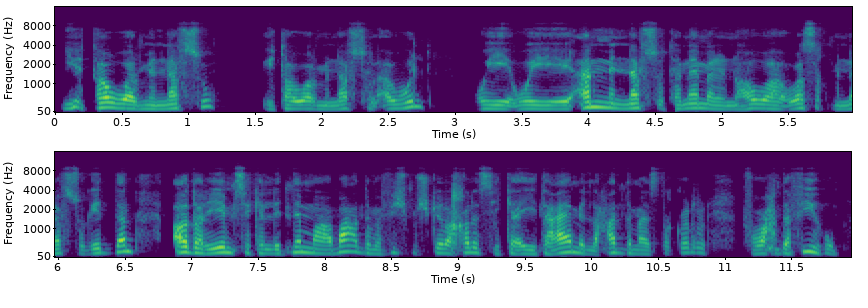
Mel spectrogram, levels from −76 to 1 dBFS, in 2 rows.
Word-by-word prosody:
يطوّر 155 -1 +4
من 125 0 -4
نَفْسه، 145 +9 -1 0.4
يطوّر 130 -1 0
من 120 -1 -7
نَفْسه 135 +3 -4
الأول 165 +10 -2 0.4
وي 130 0 -2
ويأمِّن 130 +6 +2
نَفْسه 150 -2 +1
تمامًا 145 +3 -2
إنه 120 -2 -5
هو 145 0 0
واثق 150 -3 -3
من 120 - -8
نَفْسه 140 -1 -5
جدًا، 155 +8 +3 0.3
قدر 175 -4 +7
يمسك 160 -2 +2
الاتنين 145 +7 -3
مع 150 -5 0
بعض 195 +2 +3
ما 135 - -8
فيش 165 +6 -9
مشكلة 155 -2 -2
خالص 170 +1 -1
يك 130 - -12
يتعامل 150 +4 +2
لحد 155 +4 -2
ما 130 -3 -4
يستقر 165 +6 -9 0.3
في - - -12
واحدة 145 - 0
فيهم، 180 -9 -3
145 Hz, 170 wpm, -22 LUFS, 130-165 Hz, 0.4 s, قدر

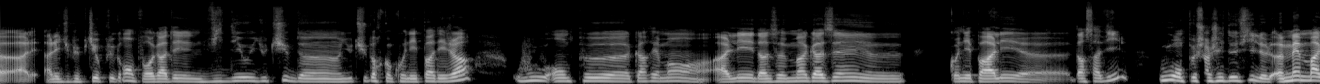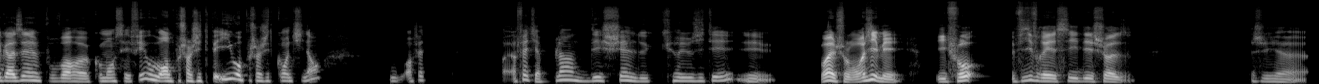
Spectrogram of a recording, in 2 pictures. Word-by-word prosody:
aller - - -2
aller 125 +2 -1
du 125 0 -9
plus 130 0 -5
petit 135 +5 -1
au - - -3
plus 145 0 -6
grand, 165 +1 -1
pour 125 -2 -2
regarder 135 +2 +2
une 130 -1 -5
vidéo 140 +6 -4
YouTube 160 +2 -5
d'un 135 -2 -2
youtubeur 145 +3 -4
qu'on 150 - -4
connaît 135 -1 -2
pas 145 +2 +1
déjà 175 - +3 0.4
ou 170 +2 -3
on 150 +1 -1
peut, 150 -2 0
heu, - - -8
carrément 150 0 -3
aller 150 +4 +2
dans 135 +1 +1
un 140 - 0
magasin, 155 +3 +2
heu, 135 -3 -4 0.4
qu'on 140 - -4
n'est 145 0 +1
pas 135 -1 +6
allé, 145 +1 +2
heu, 110 -11 -6
dans 140 - 0
sa 145 +1 -3
ville 245 - -4 0.3
ou 195 +1 +3
on 170 - +3
peut 165 - -3
changer 165 0 0
de 170 +2 +1
ville, 160 -4 0
un - - +6
même 190 +4 +7
magasin 180 0 +5
pour 145 -3 -15
voir, 145 -1 +2
heu, - - -8
comment 150 +2 -4
c'est 150 -2 -6
fait, 220 - -4
ou 210 -9 +3
on 155 - +7
peut 165 - -11
changer 160 -2 0
de - - -15
pays, 250 +1 0
ou 230 - +5
on - - +3
peut 195 - -15
changer 165 -2 -4
de - - -28
continent, 170 - -5 0.7
ou 155 - -13
en 145 - -7
fait 190 +4 -11 0.8
en - - -5
fait, 220 - -1
il - - -15
y - - -1
a - - -7
plein 200 +11 -2
d'échelles 170 +2 -3
de 145 -1 -6
curiosité 160 +7 -6
et 205 +4 -8 0.5
ouais, - - +10
je - - -3
le - - 0
redis, - - +8
mais - - +3 0.3
il - - +1
faut 425 -2 +3 0.3
vivre 175 +4 -3
et 150 - +7
essayer 145 +2 -2
des 145 0 -1
choses. 130 -4 -1 1.2
J'ai 135 -1 -10
heu 120 -3 -8
150 Hz, 205 wpm, -22 LUFS, 140-170 Hz, 1.2 s, ouais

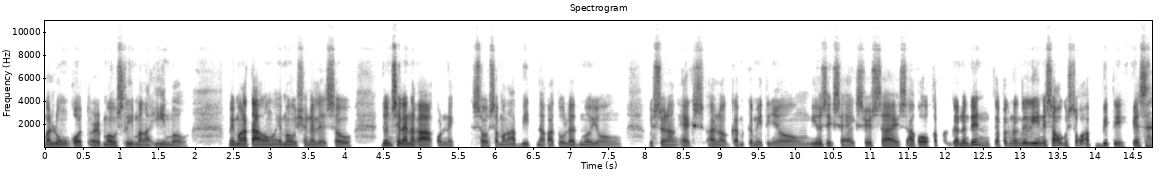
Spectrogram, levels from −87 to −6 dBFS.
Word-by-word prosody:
malungkot 130 +1 0
or 115 - +1
mostly 125 +1 0
mga 115 -1 -2
emo. 110 -5 -5 0.5
May 140 - +2
mga 145 0 +5
taong 135 0 +6
emotional, 130 -2 -2
eh, 105 - -3
so 115 -2 -2 0.4
do'n 165 - +5
sila 175 -2 +7
nakaka-connect. 125 -6 +3 0.2
So, - - -1
sa - - 0
mga 130 +5 -2
upbeat 130 -3 -7
na 115 - -5
katulad 120 +1 -2
mo 120 -1 -5
'yung 105 -1 -9 0.3
gusto - - -1
ng 110 -1 -3
ex 465 -1 +1
ano, - - -1
gam - - -4
gamitin 115 -1 -6
'yung 105 -2 -7
music 135 -1 -1
sa - - -1
exercise. 130 +1 0
Ako 140 -4 +2
kapag - - -8
gano'n 160 +5 +2
din, 200 -7 +5
kapag 155 +3 -3
naglilinis 180 -1 +4
ako 185 -1 +3
gusto - - -2
ko - - +3
upbeat, 145 +3 -2
eh, 115 -3 -2
kaysa 135 +4 +1
130 Hz, 180 wpm, -27 LUFS, 115-145 Hz, 0.5 s, sila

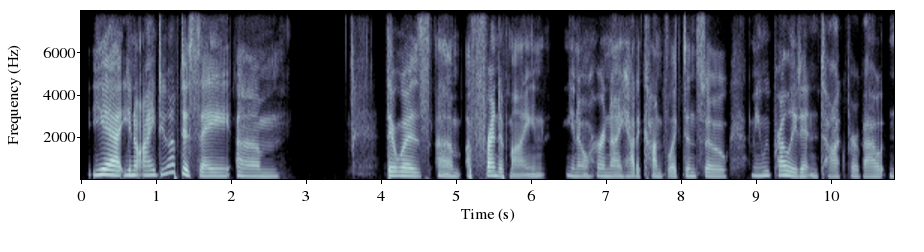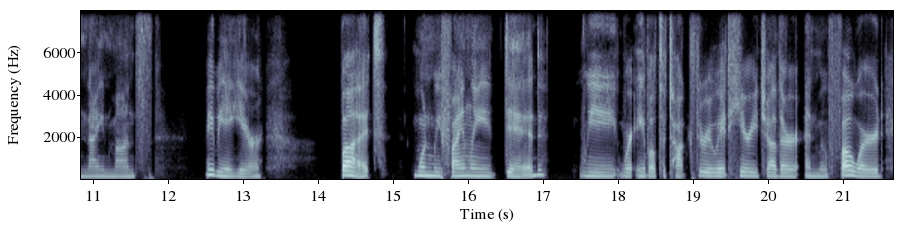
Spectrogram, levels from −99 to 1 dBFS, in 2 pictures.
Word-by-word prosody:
Yeah, 230 -2 +7
you 225 +1 +1
know, - - +3
I 220 +1 +2
do 245 +6 -4
have 350 +2 -3
to 250 -5 +6
say, 175 -2 +4
um 165 -4 -3 1.4
there 195 - +3
was, 180 -3 +6
um, 165 -1 -3
a - - -3
friend 200 -2 +4
of - - -5
mine, 80 +3 -4 0.3
you 185 -4 -8
know, 165 - -4
her 180 - -3
and 170 -1 -2
I 80 - +1
had - - -2
a - - -5
conflict, 80 0 -3
and 170 -1 -5
so, 160 -3 -1 0.3
I - - -14
mean, 190 0 -5
we 205 - -5
probably 210 -4 0
didn't 165 -1 -4
talk 155 -1 -4
for - - -7
about 155 0 -5
9 155 -2 -7
months, 155 +1 -4 0.7
maybe 215 -8 -1
a 165 - -2
year 155 -1 -5 1.1
but 215 -1 +5 0.4
when 200 -1 0
we 185 -1 -2
finally 180 -2 0
did, 195 +7 0 0.4
we 175 -3 -2
were 175 0 -2
able 175 -1 -2
to - - -2
talk 165 0 -2
through 175 -2 -2
it, 175 0 +1
hear 190 -2 -1
each 175 0 -2
other, 165 -2 0
and 80 -1 -5
move 80 -1 -9
forward, 165 -7 +2
175 Hz, 160 wpm, -25 LUFS, 160-195 Hz, 1.4 s, Yeah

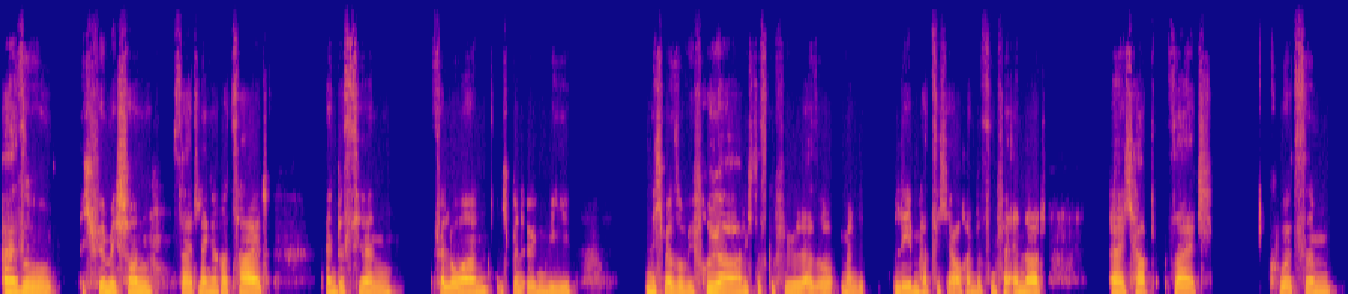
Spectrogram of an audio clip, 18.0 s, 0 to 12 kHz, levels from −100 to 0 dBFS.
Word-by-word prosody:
Also, 210 -1 +4 0.3
ich - - -8
fühle 230 -3 +3
mich 235 0 +3
schon 210 -1 +3 0.3
seit 195 0 -2
längerer 215 0 0
Zeit 230 0 +4 0.7
ein 205 -2 +1
bisschen 200 -2 -2 0.4
verloren. 230 +3 +3
Ich 230 -9 -13
bin 195 - -3
irgendwie 195 0 -3 1.0
nicht 210 -1 0
mehr 200 -1 +4
so 200 0 0
wie 205 - -2
früher, 270 0 +4 0.2
habe 235 0 -1
ich 225 - -8
das 245 -3 -11
Gefühl. 235 -1 -2
Also, 185 +1 -1
mein 190 0 -5 0.4
Leben 205 +1 0
hat 205 -1 -4
sich 215 -2 -11
ja - - +1
auch 195 - -4
ein 200 -1 -3
bisschen 200 0 -7
verändert. 215 +1 +2 0.9
Äh, 195 -3 +5
ich 195 +3 -6
habe 200 -1 +2 0.3
seit 185 +1 0 0.8
Kurzem 215 -1 -3
210 Hz, 125 wpm, -23 LUFS, 200-225 Hz, 1.0 s, Äh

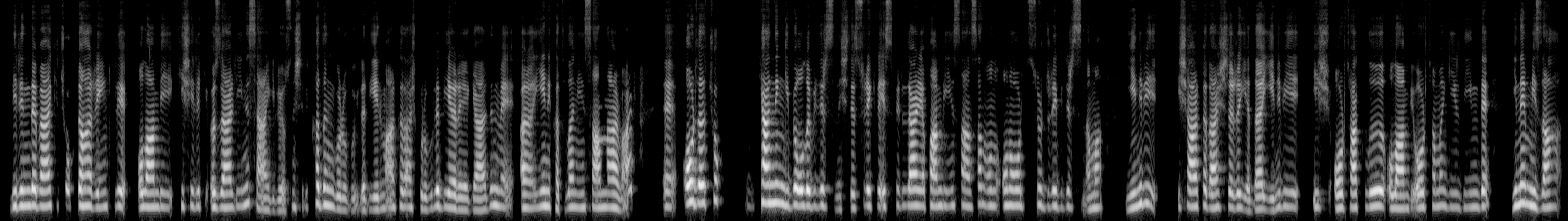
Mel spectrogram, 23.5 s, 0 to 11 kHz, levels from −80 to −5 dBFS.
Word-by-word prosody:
Birinde 230 +1 +3
belki 225 0 +3
çok 470 +1 -6
daha 230 0 +5
renkli 220 +2 -2 0.2
olan 215 0 +4
bir 210 -2 -9
kişilik 225 -1 -9
özelliğini 215 +4 0
sergiliyorsun. 170 - -5
İşte, 215 +1 -10
bir - - -18
kadın 250 -1 0
grubuyla 170 -2 -6
diyelim 180 +2 -4
arkadaş 215 -1 -3
grubuyla 195 +5 -1
bir 215 -1 0
araya 175 -3 0
geldin 175 +8 -1
ve, 220 - -6
eee, 200 -1 +2
yeni 230 +1 +1
katılan 210 +1 -4
insanlar 210 0 +1
var. 440 - -2 0.5
Eee, 220 -1 -4
orada 275 0 +7
çok 310 +2 -6 0.5
kendin 275 -1 +7
gibi 240 +1 +2
olabilirsin. 235 -2 +3
İşte, 190 +2 -8
sürekli 230 +3 -2
espriler 235 +1 +1
yapan 230 0 +2
bir 230 - -9
insansan 235 +1 -4
on 235 0 -4
onu 240 0 0
orada 235 -1 -1
sürdürebilirsin 230 -2 -7
ama 200 +3 -3 0.3
yeni 210 +8 -1
bir 255 -7 -4 0.3
iş 220 +2 -10
arkadaşları 210 -2 +2
ya 165 -5 -6
da 185 - +3
yeni 185 +3 -5
bir 215 -2 -7 0.2
iş 215 -1 -9
ortaklığı 210 +3 +3
olan 195 -1 +3
bir - - -12
ortama 225 +2 -2
girdiğinde 210 +1 -5 0.3
yine 245 +5 +4
mizahi 215 -3 +1
220 Hz, 150 wpm, -23 LUFS, 205-235 Hz, 0.5 s, orada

